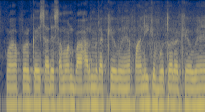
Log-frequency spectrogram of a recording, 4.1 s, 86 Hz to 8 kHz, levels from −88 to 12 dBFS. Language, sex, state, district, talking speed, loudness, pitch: Hindi, male, Jharkhand, Deoghar, 220 wpm, -14 LUFS, 115 Hz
